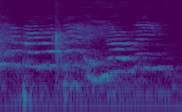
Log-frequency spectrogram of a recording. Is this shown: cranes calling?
no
